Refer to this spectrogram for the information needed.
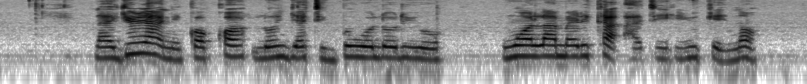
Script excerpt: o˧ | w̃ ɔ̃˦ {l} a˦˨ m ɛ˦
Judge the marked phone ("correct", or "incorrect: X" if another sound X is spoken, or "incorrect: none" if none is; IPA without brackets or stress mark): correct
